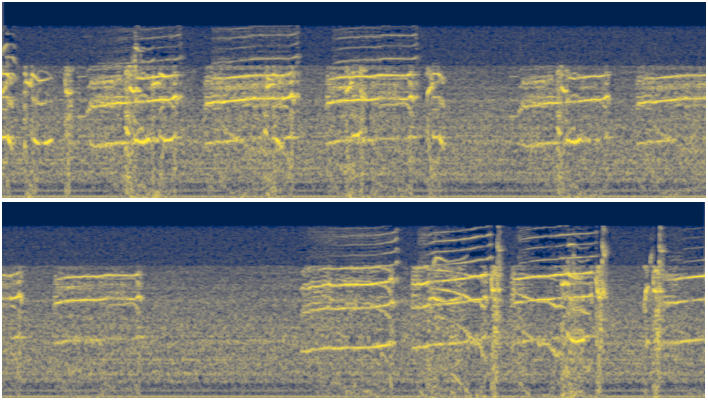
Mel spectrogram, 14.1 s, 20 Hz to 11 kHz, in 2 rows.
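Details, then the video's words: Peregrine falcons at the Orlen Płock nest in Poland on 1 March 2019, a long bonding meeting of the pair; repeated harmonic wailing calls in groups, roughly fifty a minute, rising and falling. "Sokoły wędrowne Orlen Płock (PL) - 2019.03.01 - Długie spotkanie, wiązania"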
